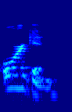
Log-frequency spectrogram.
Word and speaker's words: Oregon: How do you say the state in which we are talking about? – I've always said Oregon. – Of course you have, because that is correct.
